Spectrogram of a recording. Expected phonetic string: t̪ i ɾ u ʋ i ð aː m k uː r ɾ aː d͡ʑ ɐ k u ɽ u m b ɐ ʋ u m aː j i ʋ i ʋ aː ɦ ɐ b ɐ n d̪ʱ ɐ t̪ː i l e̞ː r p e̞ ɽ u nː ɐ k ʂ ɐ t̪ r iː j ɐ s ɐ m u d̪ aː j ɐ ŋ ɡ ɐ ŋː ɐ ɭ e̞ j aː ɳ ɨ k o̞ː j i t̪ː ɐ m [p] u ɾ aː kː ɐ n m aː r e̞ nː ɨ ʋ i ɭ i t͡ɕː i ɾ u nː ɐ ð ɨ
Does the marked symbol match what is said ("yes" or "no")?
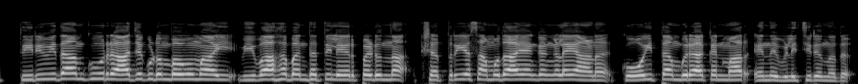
no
